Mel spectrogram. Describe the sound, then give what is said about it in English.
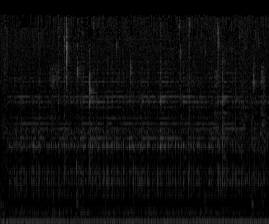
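A very thin, continuous stream of water runs steadily from a tap turned on for a charged-balloon static electricity experiment, a soft continuous hiss with faint splashy flickers, fairly quiet, with no one talking. “Okay, turning on my tap now.”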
